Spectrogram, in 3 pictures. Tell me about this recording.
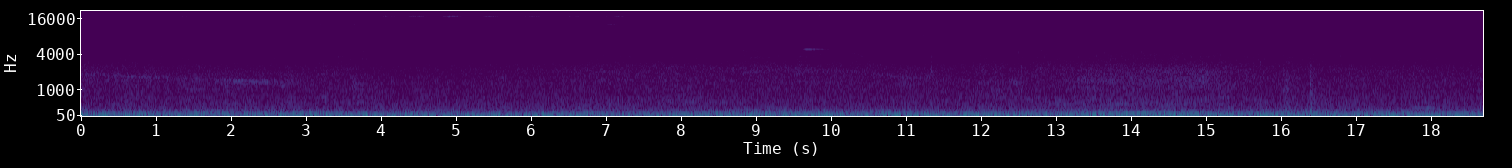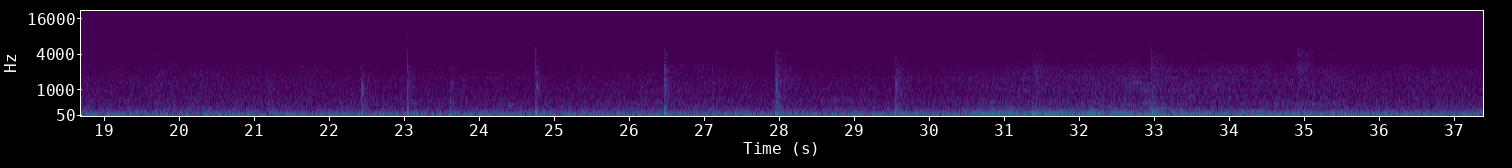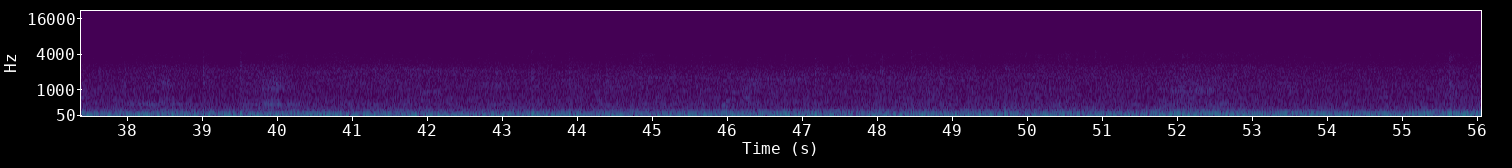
Sitting in the park, In children's play area, Environmental sounds, Motorcycle sound, Traffic Sound, Binaural recordings, Zoom H4n+ Soundman OKM II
